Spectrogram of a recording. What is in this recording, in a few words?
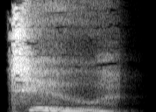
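"two", English; hl2dm; unreal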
